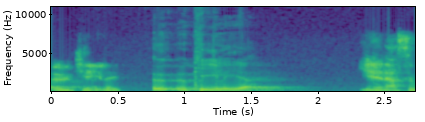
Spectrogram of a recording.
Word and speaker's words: Oukili: So today we've got Oukili. That's how you say it, right? Oukili.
